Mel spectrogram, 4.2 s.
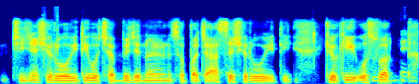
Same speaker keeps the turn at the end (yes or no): yes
